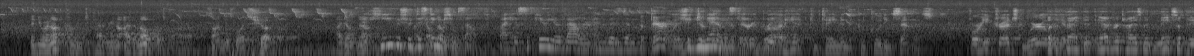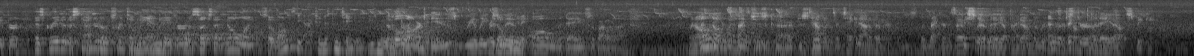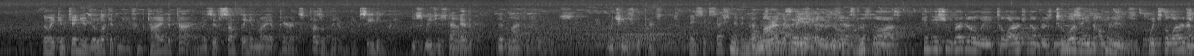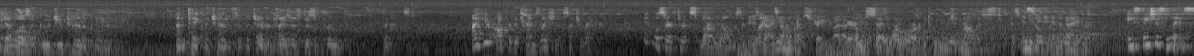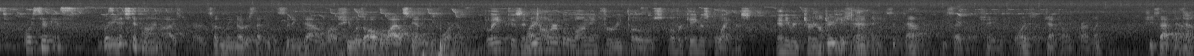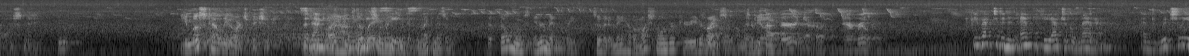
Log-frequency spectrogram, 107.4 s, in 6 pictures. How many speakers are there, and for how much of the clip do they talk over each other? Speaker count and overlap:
7, about 33%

